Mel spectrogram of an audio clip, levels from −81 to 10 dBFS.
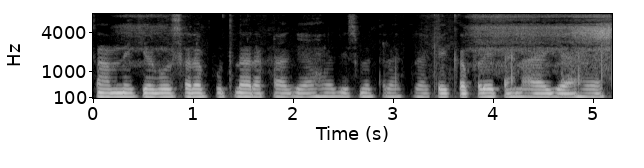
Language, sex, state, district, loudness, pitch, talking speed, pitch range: Hindi, male, Jharkhand, Deoghar, -19 LUFS, 135 Hz, 185 wpm, 130-135 Hz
